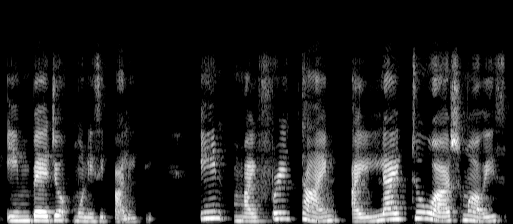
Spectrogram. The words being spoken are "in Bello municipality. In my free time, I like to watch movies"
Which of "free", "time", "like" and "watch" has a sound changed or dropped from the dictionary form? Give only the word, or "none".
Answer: watch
